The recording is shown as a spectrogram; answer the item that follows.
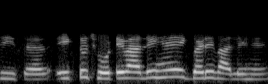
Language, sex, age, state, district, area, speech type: Hindi, female, 18-30, Madhya Pradesh, Hoshangabad, urban, conversation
